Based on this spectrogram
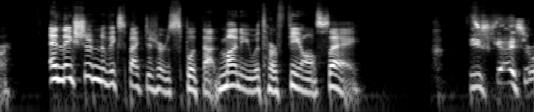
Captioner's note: laugh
